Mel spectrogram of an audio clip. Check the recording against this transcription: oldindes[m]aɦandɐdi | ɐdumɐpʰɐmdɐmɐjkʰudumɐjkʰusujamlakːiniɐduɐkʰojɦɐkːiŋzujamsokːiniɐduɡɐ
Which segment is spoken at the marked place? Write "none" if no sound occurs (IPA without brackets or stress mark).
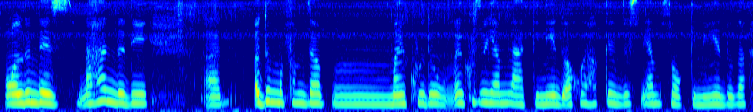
n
